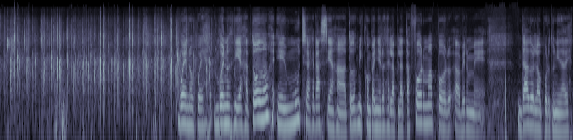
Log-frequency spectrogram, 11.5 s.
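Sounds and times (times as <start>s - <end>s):
audience applause: 0.0s - 4.3s
speech: 3.6s - 11.4s.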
